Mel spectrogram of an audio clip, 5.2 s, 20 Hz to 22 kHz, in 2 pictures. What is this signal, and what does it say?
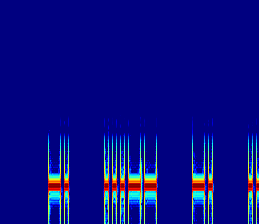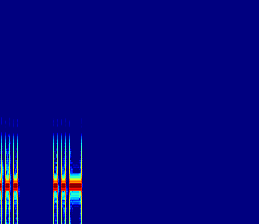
Morse code, heard as a keyed tone, about 30 wpm, spaced as for 17 wpm, 700 Hz. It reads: N3NHU
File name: Lesson 37g - Letter x - Call Signs 30wpm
